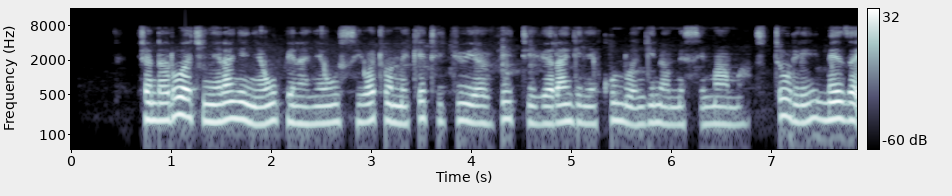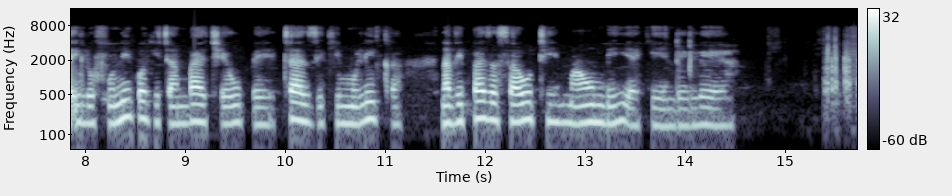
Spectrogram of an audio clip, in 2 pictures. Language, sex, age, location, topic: Swahili, female, 36-49, Mombasa, government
